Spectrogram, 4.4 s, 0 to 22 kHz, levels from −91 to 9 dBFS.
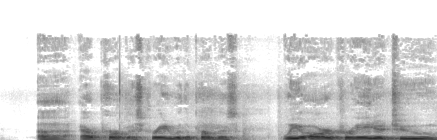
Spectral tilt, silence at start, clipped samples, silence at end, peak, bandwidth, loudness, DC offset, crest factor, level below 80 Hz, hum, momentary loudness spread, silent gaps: -7 dB/octave; 0.35 s; under 0.1%; 0 s; -4 dBFS; 17 kHz; -18 LUFS; under 0.1%; 14 dB; -66 dBFS; none; 11 LU; none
